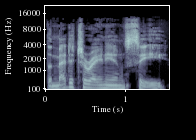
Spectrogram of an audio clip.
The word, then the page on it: mediterranean: British English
